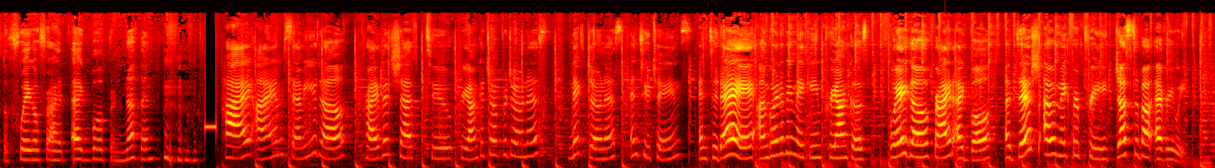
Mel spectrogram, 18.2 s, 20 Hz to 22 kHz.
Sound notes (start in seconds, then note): 2.5 laughs; 3.0 screen beeping; 4.5 upbeat music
